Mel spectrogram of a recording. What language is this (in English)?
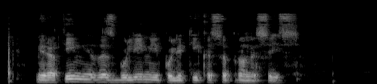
Albanian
